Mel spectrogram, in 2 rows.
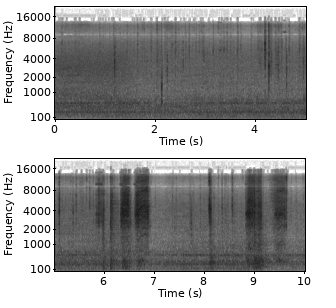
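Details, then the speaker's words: Residential central AC outdoor unit on a no-cooling call: only steady fan whir and low hum with some clicks, compressor never starts; burnt wire lost a power leg at the burnt contactor lug, compressor side of capacitor read 0 µF. "I got a no cooling call here residential house I already been inside turned the unit on uh fan kicks on and the outdoor unit the fan kicks on but there's no compressor"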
